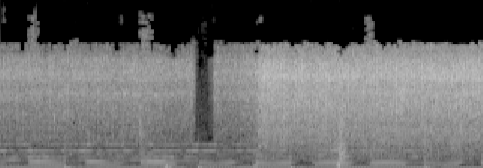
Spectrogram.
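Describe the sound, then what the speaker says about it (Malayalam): Tandoori chicken fries in a pan on a medium flame, giving a low, steady sizzle. Faint, regularly spaced tonal beeps and a few soft knocks sound over it, and no one speaks. "മീഡിയം ഫ്ലെയിമിൽ വെച്ചിട്ട് ഫ്രൈ ചെയ്തെടുത്താൽ മതി"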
